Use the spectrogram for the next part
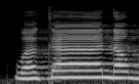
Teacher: cara bacanya dipanjangkan lamnya dua harakat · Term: thi'i muqaddar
